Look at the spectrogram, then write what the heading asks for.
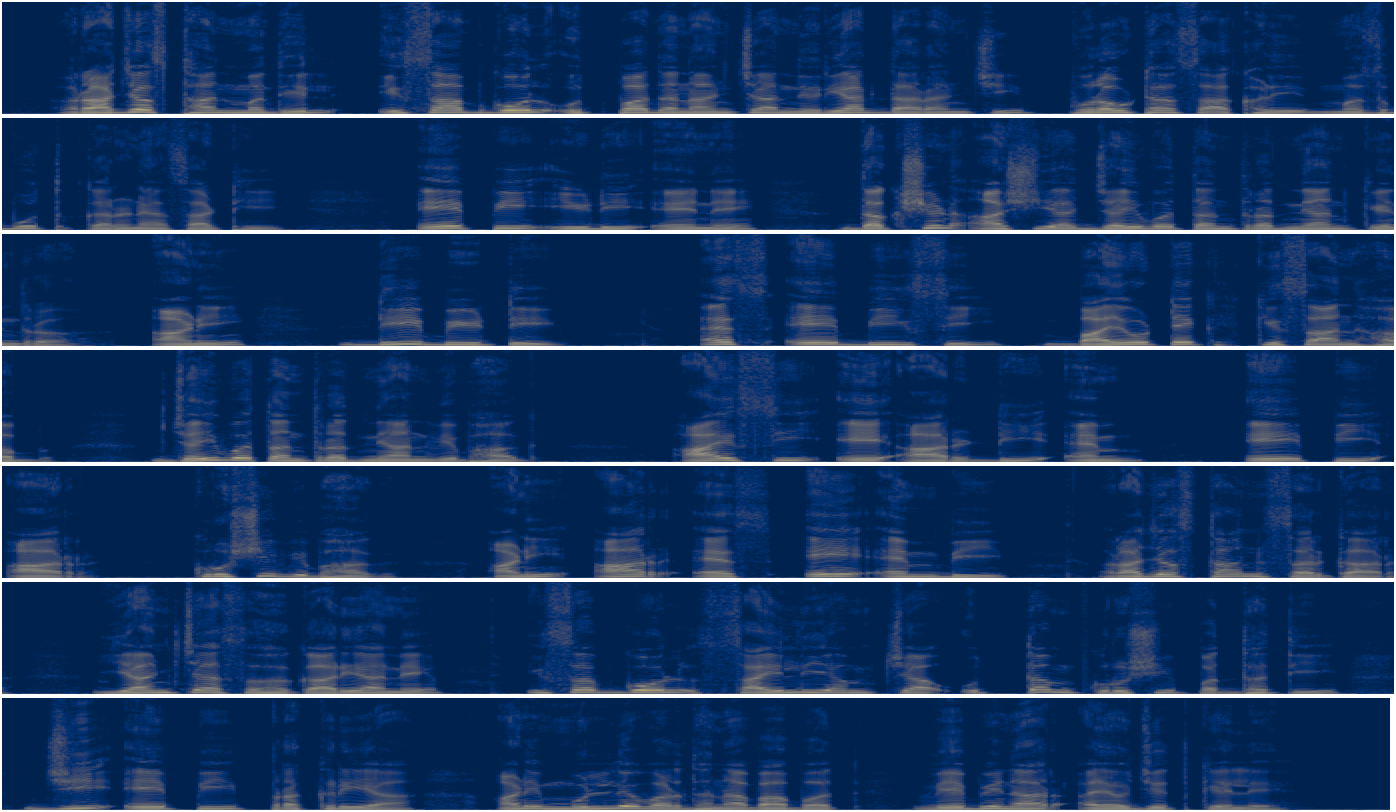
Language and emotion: Marathi, neutral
